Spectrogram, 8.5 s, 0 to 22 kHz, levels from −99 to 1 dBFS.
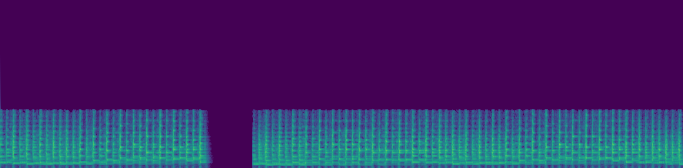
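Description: At 2.56 s the sound suddenly gives way to a smeared, buzzy continuation of whatever was playing, which fades out quickly and leaves near-silence until the audio picks up again at 3.18 s. That's most likely a long network dropout. Packets stopped arriving, the receiver stretched the last bit of sound to cover the gap, and then it gave up. Roughly 0.6 s of material never comes back. Through the G.722 call path there's nothing above 8 kHz anywhere.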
